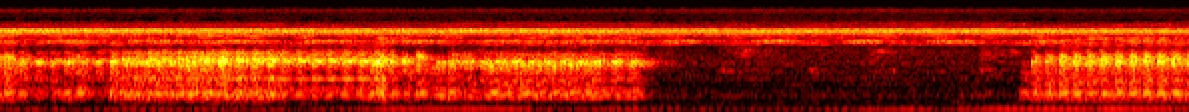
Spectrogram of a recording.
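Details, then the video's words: Frogs calling in the rain at night, livening up a quiet evening: a loud, rapidly pulsed, buzzy croak lasting about three seconds, a pause, then another burst starting. A low steady hum runs underneath. "Kodok & Suara kodok hujan meramaikan suasana sepi malam ini"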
